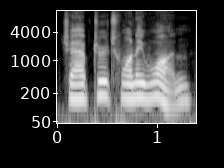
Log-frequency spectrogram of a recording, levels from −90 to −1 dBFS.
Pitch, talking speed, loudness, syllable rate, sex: 155 Hz, 130 wpm, -15 LUFS, 4.7 syllables/s, male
